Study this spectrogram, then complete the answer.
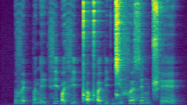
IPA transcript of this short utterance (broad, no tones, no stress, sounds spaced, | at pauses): v e ʔ p ɘ n i ʔ fʲ a ʔ ɔ fʲ ɛ ʔ pʼ ɐ pʼ ɐ pʲ ɛ ʔ d͡ʑ i f ɘ s i n ʈ͡ʂʰ e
